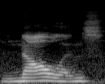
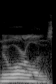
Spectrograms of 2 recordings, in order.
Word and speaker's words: New Orleans: NAW-LINS. NAW-LINS. Yeah. Gotta make sure you say it right, because you'll get hung up by a tree if you start calling it New Orleans.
